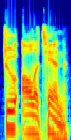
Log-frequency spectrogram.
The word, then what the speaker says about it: Tualatin: Pronounced Tualatin.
